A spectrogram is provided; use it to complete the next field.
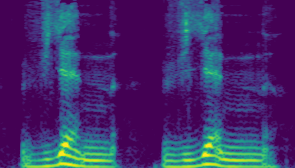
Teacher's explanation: this classic ending ENT for the third person of the plural is here, but phonetically it doesn't exist, so you don't pronounce it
